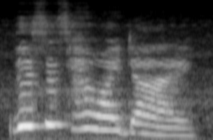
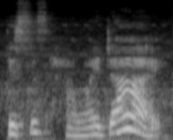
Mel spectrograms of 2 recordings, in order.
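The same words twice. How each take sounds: First: High, loud, slow mock despair; dramatic wail. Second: Said in the usual way. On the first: To herself on fire, mock wailing. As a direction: wail it as if doomed. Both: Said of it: "and I'm like".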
